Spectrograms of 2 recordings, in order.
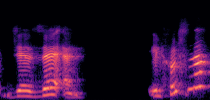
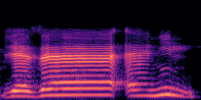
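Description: First: جزاء ends in a still "an", pause before الحسنى; unjoined tanween. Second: جزاء نيل drawn out as "jazā'a-nil"; tanween with kasra. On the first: Teacher asks did I say this, words kept apart. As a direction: say جزاء as "jazā'an", then الحسنى separately. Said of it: "هل أنا قلت". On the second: Teacher asks or did I say this, slow linked form. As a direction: stretch جزاء, then link with a clear نيل. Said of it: "ولا قلت". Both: Shown as a demonstration.

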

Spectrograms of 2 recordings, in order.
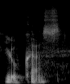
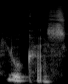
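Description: First: Fading sigh. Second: Soft, high sighed name; sighing. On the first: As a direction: let the name die away in a sigh. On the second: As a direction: sigh his name while weeping. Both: Acted. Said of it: "seufzte sie".

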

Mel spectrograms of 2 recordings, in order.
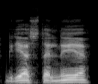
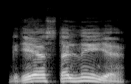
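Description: First: Said in the usual way. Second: «Где» hit high and loud, slow; «Где остальные» pressed slowly and firmly, stress on «Где»; repeated demand. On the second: Acted. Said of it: "вторично спросил Фомин".

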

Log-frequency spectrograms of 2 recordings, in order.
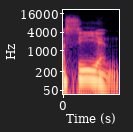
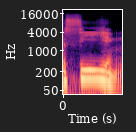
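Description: First: "seeing" as see-yen, ending in n; reduced ing. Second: "seeing" as see-ying with the ng kept; full ing ending. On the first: Teacher shows the allowed reduced form, n ending. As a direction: turn the ng of "seeing" into a plain n. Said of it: "in变成in". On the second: Teacher shows the full form first, ng ending. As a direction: finish "seeing" on a full ng after the y glide. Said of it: "所以刚刚这个seeing". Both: Shown as a demonstration.

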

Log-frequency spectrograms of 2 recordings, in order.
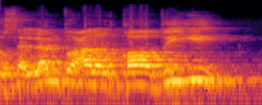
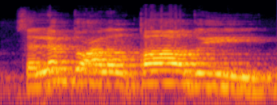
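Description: First: القاضي with the unwanted -i sounded, al-qāḍiyi; pronounced kasra. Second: القاضي ending on a long ī without kasra; no final vowel mark. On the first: Teacher warning what not to say, القاضي as al-qāḍiyi. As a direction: tack a clear "yi" onto القاضي. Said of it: "لا تقل". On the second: Teacher giving the easy form, القاضي ending simply in long ī. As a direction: close القاضي on one smooth "ḍī". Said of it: "بدون حركات في النطق". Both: Shown as a demonstration.

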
